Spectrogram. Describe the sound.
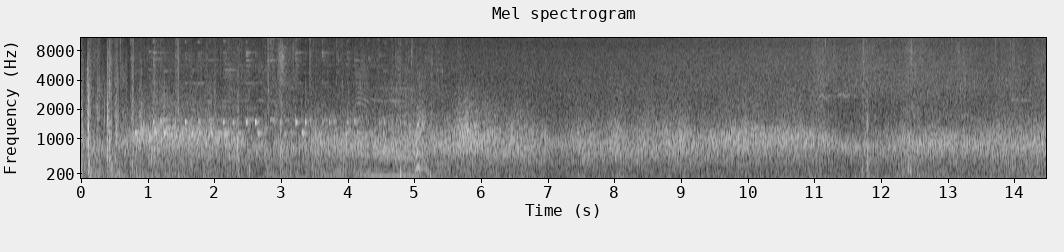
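Hoofbeats and shuffling of a herd of livestock being driven along, a steady stream of many overlapping clopping steps over a broad, continuous rustling noise, with no pause and no clear voices.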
